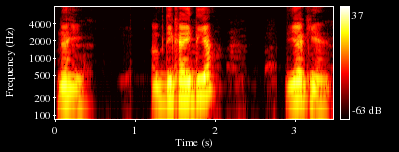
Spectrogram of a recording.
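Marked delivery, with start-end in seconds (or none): none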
